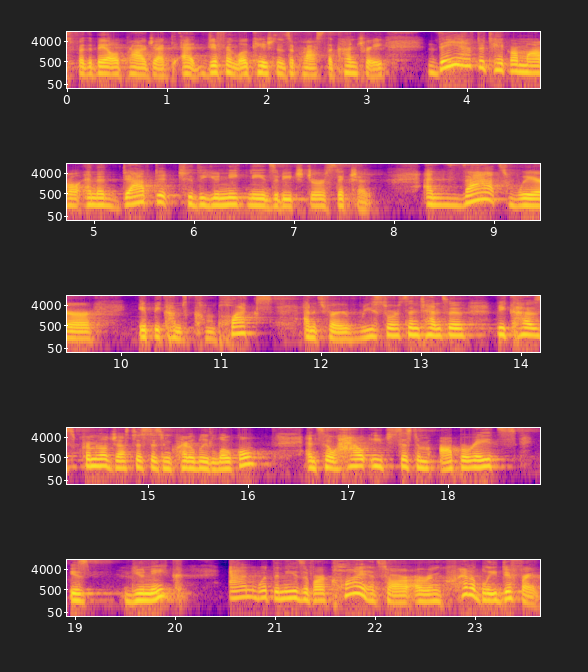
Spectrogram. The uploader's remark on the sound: In this live conversation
